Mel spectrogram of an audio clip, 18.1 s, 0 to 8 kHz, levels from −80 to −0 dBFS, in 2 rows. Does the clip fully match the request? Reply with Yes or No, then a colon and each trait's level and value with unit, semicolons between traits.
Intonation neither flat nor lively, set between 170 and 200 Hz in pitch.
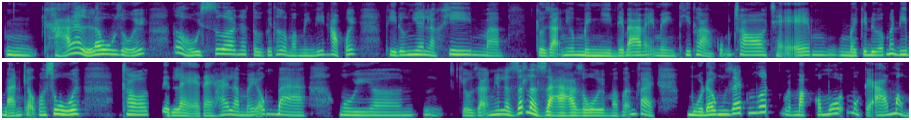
Yes: average, 4.3 semitones; medium, 185 Hz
